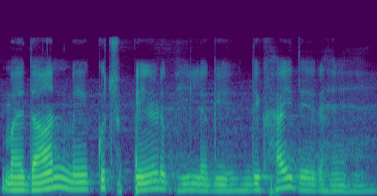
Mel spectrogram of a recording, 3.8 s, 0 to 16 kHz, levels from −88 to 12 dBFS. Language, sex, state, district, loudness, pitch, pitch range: Hindi, male, Uttar Pradesh, Lucknow, -19 LUFS, 120 Hz, 110-140 Hz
